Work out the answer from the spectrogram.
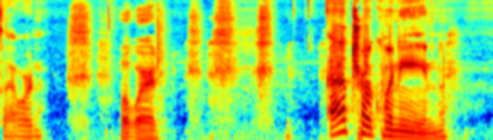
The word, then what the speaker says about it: Atroquinine: Atroquinine. Okay. That's what Ogcry says is how you pronounce that word. What word? Atroquinine.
